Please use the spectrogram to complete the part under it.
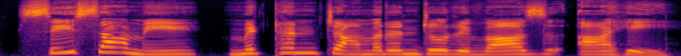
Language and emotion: Sindhi, neutral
